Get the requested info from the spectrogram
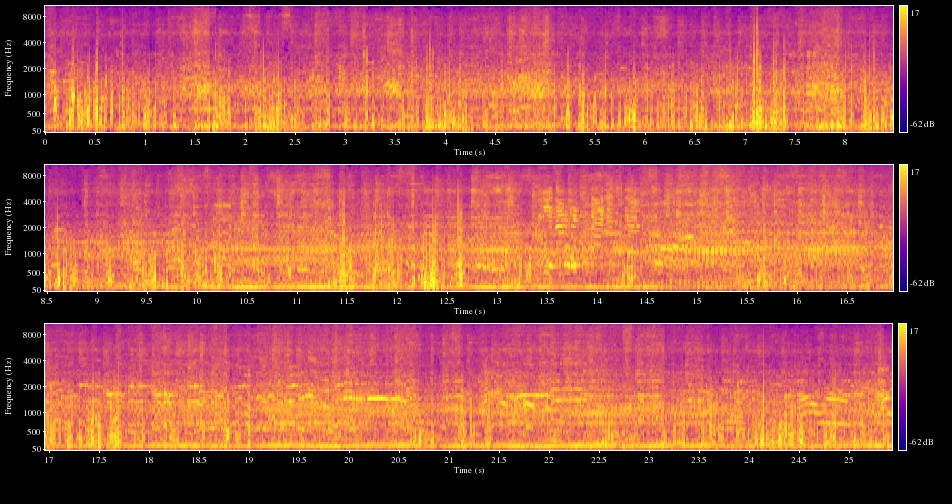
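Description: Water taxi's motor running steadily under way, a low drone that gets stronger about eight seconds in.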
